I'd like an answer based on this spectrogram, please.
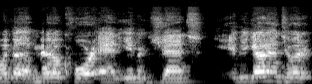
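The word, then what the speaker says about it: djent: I'm saying it's pronounced gent, but yeah, like gent metal.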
